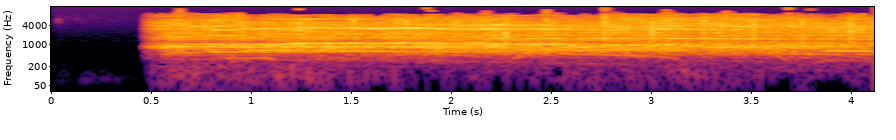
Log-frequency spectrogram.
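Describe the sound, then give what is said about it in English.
Supporters cheering as New York Attorney General Letitia James leaves a federal courthouse in Virginia: a crowd roar bursts in abruptly after a short silence, then holds loud and steady with mixed shouts, whoops and some clapping. “Her supporters cheered as she left a federal courthouse in Virginia this morning.”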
